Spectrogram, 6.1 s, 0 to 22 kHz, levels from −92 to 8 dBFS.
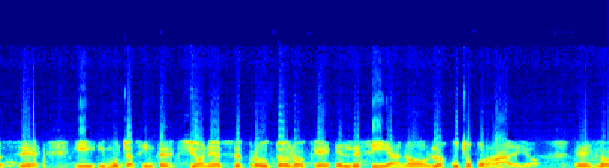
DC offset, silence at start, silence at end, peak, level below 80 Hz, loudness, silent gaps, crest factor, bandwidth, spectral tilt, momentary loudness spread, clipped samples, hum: under 0.1%; 0 s; 0 s; -6 dBFS; -46 dBFS; -20 LUFS; none; 14 dB; 9.8 kHz; -6 dB/octave; 6 LU; under 0.1%; none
